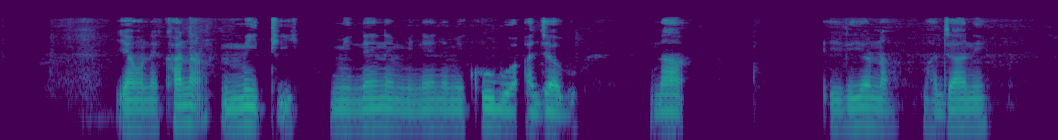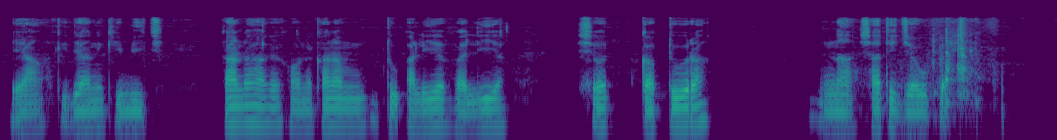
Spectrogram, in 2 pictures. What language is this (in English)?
Swahili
